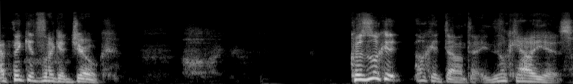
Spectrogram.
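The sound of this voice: A man puts on a character voice with a fairly high pitch and a slightly husky edge. He moves at a fairly slow pace with big pitch swings.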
